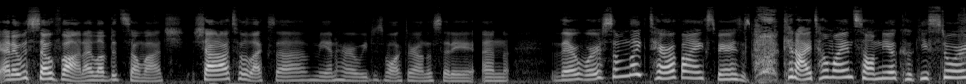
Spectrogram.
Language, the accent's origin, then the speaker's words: English; Hershey, Pennsylvania, United States; moved away; my hometown a lot, and like it was such a nice place to like grow up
